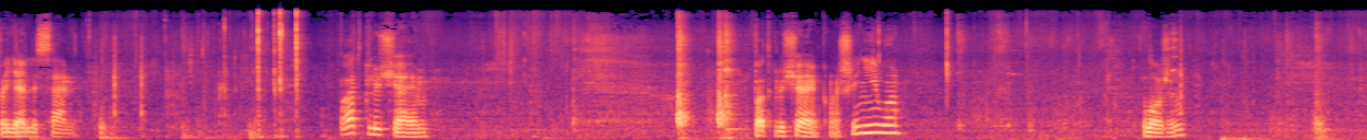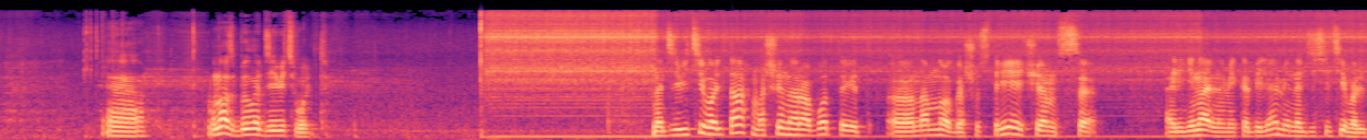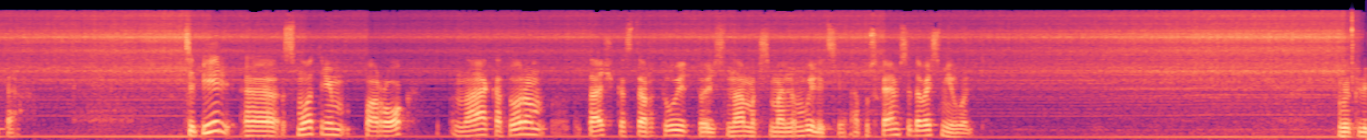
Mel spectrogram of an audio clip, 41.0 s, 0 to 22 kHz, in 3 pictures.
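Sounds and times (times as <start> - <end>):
tattoo pen motor buzzing: 18.4 - 41.0.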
